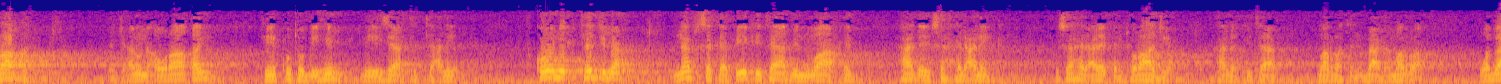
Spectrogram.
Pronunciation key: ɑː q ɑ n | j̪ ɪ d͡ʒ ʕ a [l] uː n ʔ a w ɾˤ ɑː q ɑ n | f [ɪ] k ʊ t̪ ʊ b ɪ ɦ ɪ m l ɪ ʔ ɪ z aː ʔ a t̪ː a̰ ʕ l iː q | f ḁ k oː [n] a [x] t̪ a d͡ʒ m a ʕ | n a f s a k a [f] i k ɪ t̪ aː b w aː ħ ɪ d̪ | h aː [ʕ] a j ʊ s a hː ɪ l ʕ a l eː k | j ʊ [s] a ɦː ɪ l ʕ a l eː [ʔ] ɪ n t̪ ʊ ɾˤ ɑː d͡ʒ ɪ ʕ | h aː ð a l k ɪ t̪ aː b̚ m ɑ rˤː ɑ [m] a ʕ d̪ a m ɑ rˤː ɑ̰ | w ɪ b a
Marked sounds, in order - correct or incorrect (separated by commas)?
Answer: correct, incorrect, correct, incorrect, correct, incorrect, correct, incorrect, incorrect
